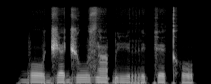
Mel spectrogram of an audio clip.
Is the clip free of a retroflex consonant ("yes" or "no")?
yes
